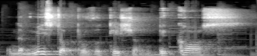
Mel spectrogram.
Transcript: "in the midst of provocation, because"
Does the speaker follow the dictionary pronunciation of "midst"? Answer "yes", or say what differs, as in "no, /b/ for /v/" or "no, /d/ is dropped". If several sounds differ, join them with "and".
yes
